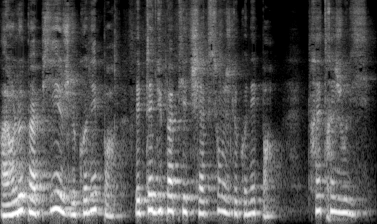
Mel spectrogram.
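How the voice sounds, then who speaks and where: A woman chatting casually as she unboxes craft mail, her voice slightly hoarse and often dropping to a murmur. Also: medium pitch, a little fast. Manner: soft-spoken, often murmuring to herself. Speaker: crafting vlogger. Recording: echoey room, faint noise.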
